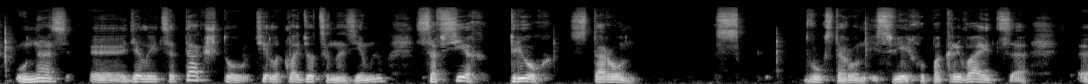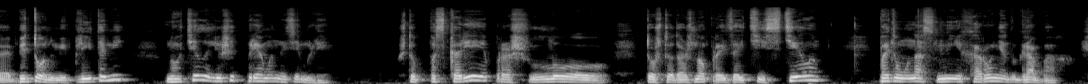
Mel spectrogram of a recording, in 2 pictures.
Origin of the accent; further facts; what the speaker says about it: Russia; moved away as an adult; also born or lived in Moscow, Russia; now in Israel; мы, люди из России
